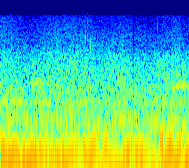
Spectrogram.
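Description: A sailing ship out on the open sea in Assassin's Creed IV Black Flag, with continuous rushing water and wind over low hull rumble, steady and moderately quiet, no voices.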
